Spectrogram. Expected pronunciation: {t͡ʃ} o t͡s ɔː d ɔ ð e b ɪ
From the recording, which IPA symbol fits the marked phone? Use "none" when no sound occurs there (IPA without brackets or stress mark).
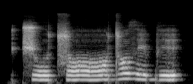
t͡ʃ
